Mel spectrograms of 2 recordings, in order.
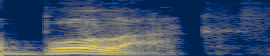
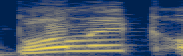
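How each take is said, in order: First: "Bullock" said BULL-ock, ending like lock; full lock ending. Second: "Bullock" said BULL-ick; unstressed ick ending. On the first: Host offering the other option, "Bullock" as BULL-lock. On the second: Host asking which name is right, "Bullock" as BULL-ick. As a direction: say "Bullock" with a short ick at the end. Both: Shown as a demonstration. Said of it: "is it Bullock or Bullock".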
